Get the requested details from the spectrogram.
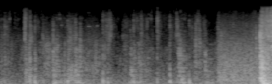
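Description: Hands and feet knock on ladder rungs while climbing.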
